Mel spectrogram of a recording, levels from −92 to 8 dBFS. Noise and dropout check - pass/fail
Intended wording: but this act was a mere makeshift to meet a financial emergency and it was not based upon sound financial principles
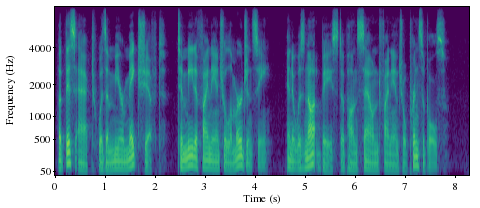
pass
